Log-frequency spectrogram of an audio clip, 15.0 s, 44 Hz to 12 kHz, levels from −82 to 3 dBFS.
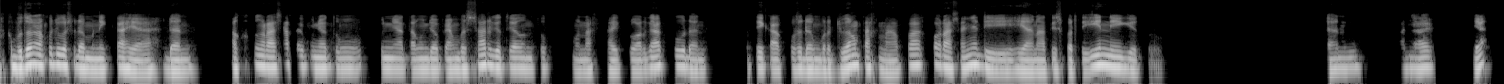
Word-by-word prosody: kebetulan 150 Hz, +4 st, +6 dB
aku 170 Hz, -, -3 dB
juga 155 Hz, -2 st, +5 dB
sudah 130 Hz, -2 st, +3 dB
menikah, 120 Hz, +2 st, +2 dB
ya, 110 Hz, -2 st, +3 dB, 0.2 s
dan 115 Hz, +1 st, +1 dB, 0.4 s
aku, 125 Hz, +1 st, -3 dB
tuh, 155 Hz, -2 st, +2 dB
ngerasa 135 Hz, +2 st, +3 dB
kayak 145 Hz, -1 st, -5 dB
punya 130 Hz, -1 st, +2 dB
tung 125 Hz, -1 st, -3 dB, 0.2 s
punya 125 Hz, -1 st, +1 dB
tanggung 120 Hz, +1 st, 0 dB
jawab 120 Hz, +1 st, 0 dB
yang 120 Hz, +1 st, +2 dB
besar 125 Hz, +6 st, +1 dB
gitu, 135 Hz, 0 st, +1 dB
ya, 130 Hz, -, +2 dB
untuk 125 Hz, +1 st, -5 dB, 0.2 s
menafkahi 110 Hz, 0 st, -4 dB
keluargaku 135 Hz, +5 st, -1 dB
dan 115 Hz, -2 st, 0 dB, 0.5 s
ketika 125 Hz, -3 st, -1 dB
aku 125 Hz, 0 st, -4 dB
sedang 120 Hz, -1 st, +2 dB
berjuang 125 Hz, +8 st, +2 dB
entah 135 Hz, -, 0 dB
kenapa, 120 Hz, +7 st, -2 dB
kok, 165 Hz, -, -4 dB
rasanya 135 Hz, +4 st, +3 dB
dikhianati 110 Hz, -2 st, 0 dB
seperti 115 Hz, +3 st, -2 dB
ini, 135 Hz, -6 st, +4 dB
gitu. 115 Hz, +4 st, -18 dB, 1.6 s
Dan, 125 Hz, +2 st, -4 dB, 0.4 s
padahal 130 Hz, +1 st, -2 dB, 0.4 s
ya? 130 Hz, +1 st, -1 dB
125 Hz, 155 wpm, -23 LUFS, 115-135 Hz, 1.6 s, kebetulan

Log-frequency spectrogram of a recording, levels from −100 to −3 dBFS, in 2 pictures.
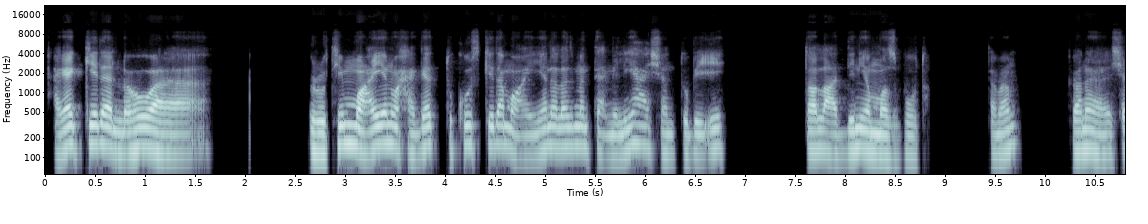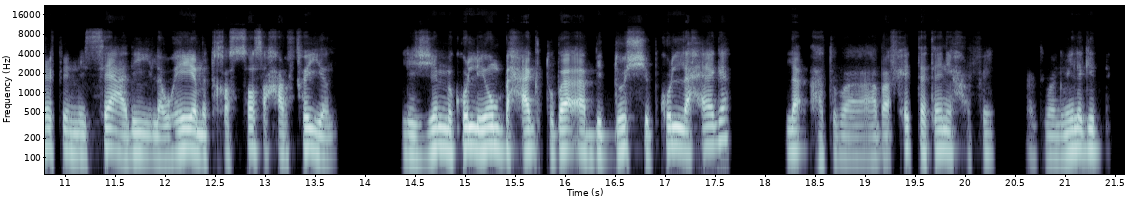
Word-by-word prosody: حاجات 150 Hz, +6 st, +3 dB
كده 160 Hz, -1 st, +5 dB
اللي 125 Hz, -2 st, +1 dB
هو 140 Hz, +2 st, +6 dB, 1.6 s
روتين 155 Hz, +7 st, +2 dB
معيّن 150 Hz, +4 st, +5 dB
وحاجات 145 Hz, +1 st, 0 dB
طقوس 155 Hz, +5 st, -5 dB
كده 155 Hz, 0 st, 0 dB
معيّنة 125 Hz, +3 st, -1 dB
لازمًَا 145 Hz, 0 st, 0 dB
تعمليها 120 Hz, +6 st, -2 dB
عشان 130 Hz, -6 st, -5 dB
تبقي 120 Hz, 0 st, -5 dB
إيه، 135 Hz, +3 st, -4 dB, 0.8 s
طالعة 130 Hz, -2 st, +3 dB
الدنيا 130 Hz, +4 st, +1 dB
مضبوطة. 110 Hz, -2 st, -2 dB, 0.6 s
تمام؟ 125 Hz, +7 st, -3 dB, 0.5 s
فأنا 130 Hz, -2 st, 0 dB
شايف 135 Hz, +4 st, -2 dB
إن 120 Hz, -3 st, -3 dB
الساعة 125 Hz, +2 st, 0 dB
دي 120 Hz, 0 st, -2 dB
لو 105 Hz, 0 st, -3 dB
هي 135 Hz, +1 st, +5 dB
متخصصة 125 Hz, +4 st, -3 dB
حرفيًا 120 Hz, -2 st, -1 dB, 0.7 s
للGym 130 Hz, +5 st, +1 dB
كل 145 Hz, +3 st, +4 dB
يوم 145 Hz, +1 st, +5 dB
بحاجته 130 Hz, -2 st, 0 dB
بقى، 130 Hz, -2 st, +4 dB
بالدُش 120 Hz, +5 st, -2 dB
بكل 145 Hz, +4 st, +1 dB
حاجة 155 Hz, +8 st, -2 dB, 0.6 s
لأ، -, -, -2 dB
هتبقى 105 Hz, -1 st, -9 dB
هابقى 110 Hz, +1 st, -3 dB
في -, -, -18 dB
حتّة 140 Hz, -1 st, -3 dB
تاني 135 Hz, -1 st, -3 dB
حرفيًا، 120 Hz, +1 st, -15 dB, 0.3 s
هتبقى 110 Hz, +1 st, -12 dB
جميلة 130 Hz, +5 st, 0 dB
جدًا. 130 Hz, 0 st, -5 dB
130 Hz, 130 wpm, -24 LUFS, 115-145 Hz, 1.6 s, هو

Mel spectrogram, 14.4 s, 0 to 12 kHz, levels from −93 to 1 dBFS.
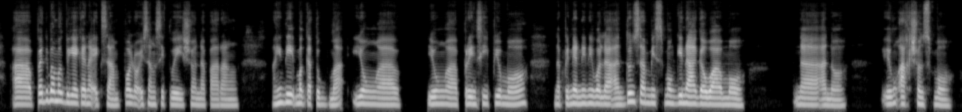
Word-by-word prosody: Ah, 165 Hz, 0 st, +2 dB
puwede 225 Hz, +2 st, +2 dB
ba 250 Hz, -1 st, +4 dB
magbigay 205 Hz, -5 st, +2 dB
ka 190 Hz, -, +2 dB
ng 180 Hz, -, +1 dB
example, 155 Hz, +3 st, -2 dB
or 165 Hz, -, -1 dB
isang 165 Hz, +1 st, -4 dB
situation 155 Hz, -1 st, -3 dB
na 145 Hz, -, -6 dB
parang, 145 Hz, 0 st, -5 dB, 0.5 s
ah, -, -, -3 dB
hindi 200 Hz, -1 st, +3 dB
magkatugma 165 Hz, -4 st, -1 dB, 0.2 s
'yong, 170 Hz, -1 st, 0 dB
ah, 155 Hz, -1 st, 0 dB, 0.4 s
'yong, 175 Hz, 0 st, +1 dB
ah, 155 Hz, -3 st, 0 dB
prinsipyo 175 Hz, +1 st, -1 dB
mo, 170 Hz, +3 st, -1 dB, 0.4 s
na 165 Hz, -, -3 dB
pinaniniwalaan, 175 Hz, -2 st, +1 dB
do'n 225 Hz, 0 st, +4 dB
sa 210 Hz, -3 st, +2 dB
mismong 190 Hz, 0 st, -2 dB
ginagawa 175 Hz, -4 st, +5 dB
mo, 155 Hz, -2 st, -1 dB, 0.7 s
na 155 Hz, -2 st, 0 dB
ano, 145 Hz, -1 st, -2 dB, 0.5 s
'yong 175 Hz, +3 st, -1 dB
actions 170 Hz, -1 st, 0 dB
mo. 140 Hz, -3 st, -2 dB
165 Hz, 135 wpm, -24 LUFS, 155-180 Hz, 0.7 s, ginagawa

